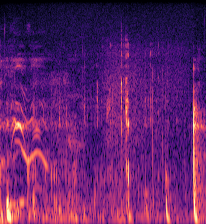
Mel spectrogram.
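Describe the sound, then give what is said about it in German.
Wet smacking as someone chews bread dipped in a garlic dip, with a few distinct mouth clicks spread over two seconds, after a short hummed murmur at the start. “Ja, dipp mal an und schmatz mal einen rein.”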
